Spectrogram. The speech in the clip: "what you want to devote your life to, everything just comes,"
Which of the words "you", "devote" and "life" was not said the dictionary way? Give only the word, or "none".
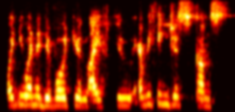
none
